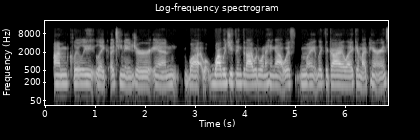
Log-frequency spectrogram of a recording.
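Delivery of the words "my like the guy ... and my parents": ordinary talk, nothing marked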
